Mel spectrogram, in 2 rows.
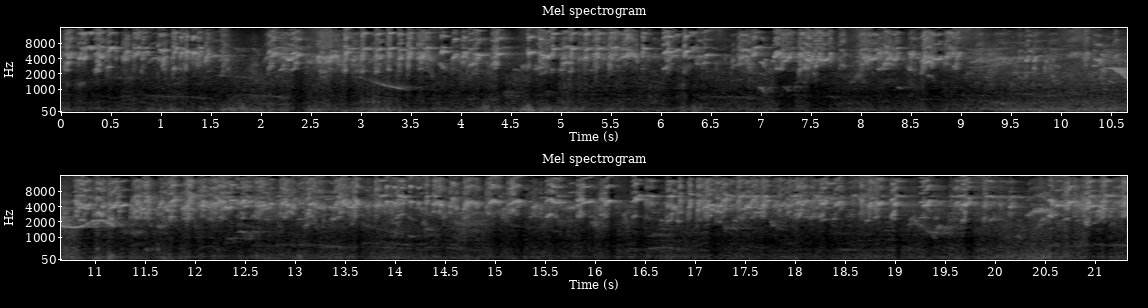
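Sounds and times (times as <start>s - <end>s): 
rosy-faced lovebirds chirping shrilly: 0.0s - 21.3s.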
